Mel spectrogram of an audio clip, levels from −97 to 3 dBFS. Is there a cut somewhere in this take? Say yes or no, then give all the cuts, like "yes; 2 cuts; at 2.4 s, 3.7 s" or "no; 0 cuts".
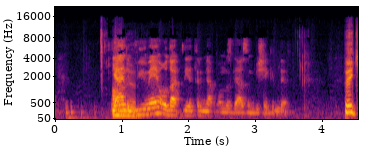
no; 0 cuts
